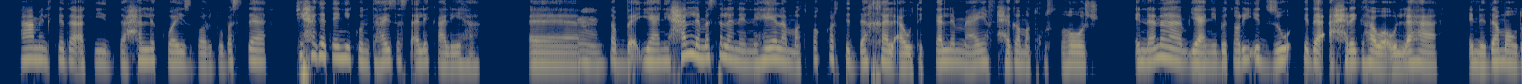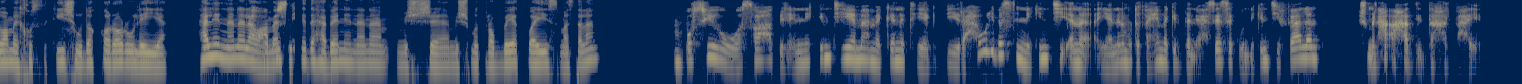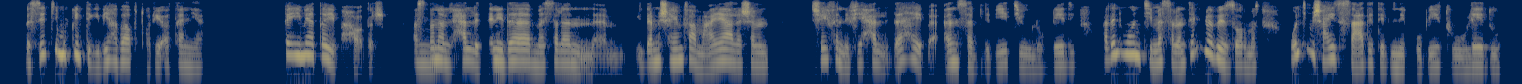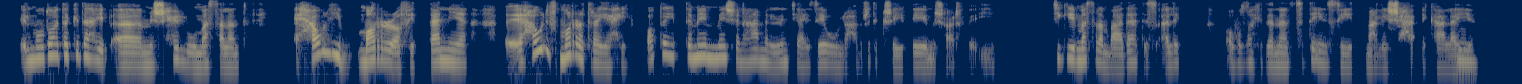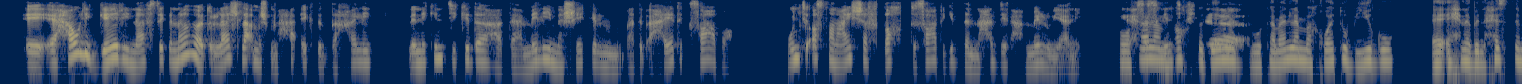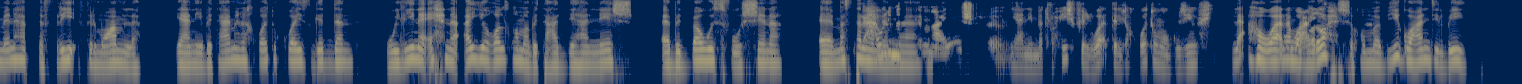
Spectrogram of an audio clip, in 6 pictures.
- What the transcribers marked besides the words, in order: tapping; other background noise
- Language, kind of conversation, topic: Arabic, advice, إزاي ضغوط العيلة عشان أمشي مع التقاليد بتخلّيني مش عارفة أكون على طبيعتي؟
